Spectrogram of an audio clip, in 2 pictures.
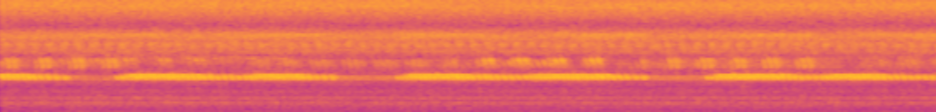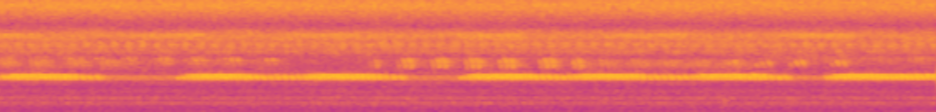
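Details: Night crickets give long high trills in bursts of about one to two seconds separated by short gaps, over a continuous wash of shrill insect hum and softer pulsing chirps.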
